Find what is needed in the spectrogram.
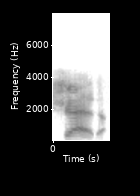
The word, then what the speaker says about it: Sheard: I believe it's actually Shed. I believe the R is silent.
